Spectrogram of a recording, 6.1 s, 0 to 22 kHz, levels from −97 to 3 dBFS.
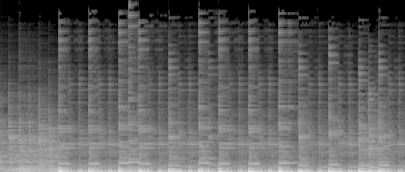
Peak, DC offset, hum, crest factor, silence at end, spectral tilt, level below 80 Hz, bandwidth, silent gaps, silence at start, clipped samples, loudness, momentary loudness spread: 0 dBFS; 1%; none; 14 dB; 0 s; -6 dB/octave; -16 dBFS; over 20 kHz; none; 0 s; under 0.1%; -17 LUFS; 3 LU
